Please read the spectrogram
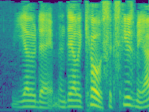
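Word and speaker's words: Kos: I've been calling it Daily Chaos because I thought that's what it was, but apparently the guy's name is Marcos, and he says, no, it's not pronounced chaos, it's pronounced coast.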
